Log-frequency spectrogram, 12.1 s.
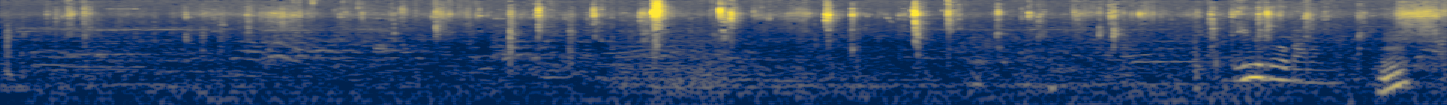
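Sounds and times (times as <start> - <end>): wet chewing mouth clicks: 3.6 - 11.6.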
